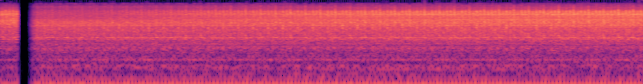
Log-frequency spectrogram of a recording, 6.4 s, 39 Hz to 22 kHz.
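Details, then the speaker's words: 2002 Honda Civic, loss of power, codes P0300–P0304, at idle: steady but lumpy idle with uneven low beat as one cylinder drops out, high short-term fuel trim; dead cylinder. "Still feels like it has a miss. Alright, well, I don't really know what I'm reading on that thing. Short-term fuel trim seems a little high, but we can tell out here that one cylinder's definitely dead."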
